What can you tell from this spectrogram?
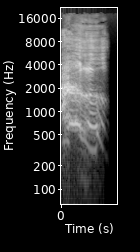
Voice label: Male Kobold Death

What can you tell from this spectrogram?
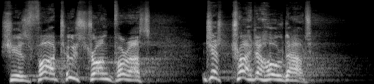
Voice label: Male Nightborne

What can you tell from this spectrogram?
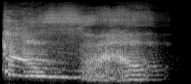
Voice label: Female Naga Death

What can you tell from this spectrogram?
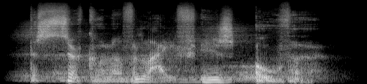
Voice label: Male Night Elf

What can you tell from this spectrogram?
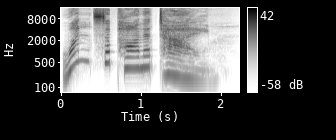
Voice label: Female Gnome

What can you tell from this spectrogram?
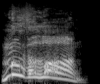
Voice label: Male Blood Elf Attack

